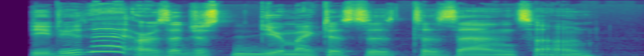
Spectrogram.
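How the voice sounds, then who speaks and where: A fairly low-pitched male voice on a very clean recording with a silent background. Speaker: gaming streamer, podcast co-host. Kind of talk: casual chat. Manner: loud.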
